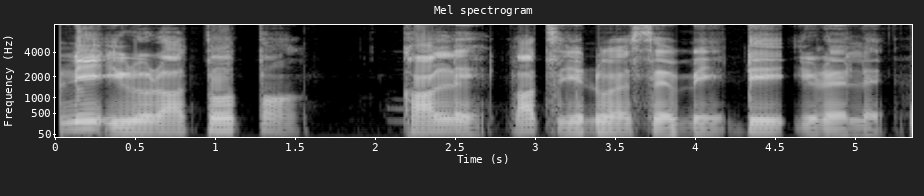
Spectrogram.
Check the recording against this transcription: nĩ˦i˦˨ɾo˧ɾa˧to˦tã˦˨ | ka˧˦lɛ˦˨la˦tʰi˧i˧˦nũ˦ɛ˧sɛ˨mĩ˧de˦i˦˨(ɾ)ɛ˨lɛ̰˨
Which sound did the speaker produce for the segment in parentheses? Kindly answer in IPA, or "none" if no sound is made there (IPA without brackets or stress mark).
ɾ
